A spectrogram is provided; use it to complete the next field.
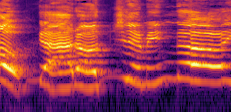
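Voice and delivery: very high, very loud, slow, drawn-out wail. Retelling a movie scene where the dad unmasks Jimmy: imitating someone bawling. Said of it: "He's, like, bawling".

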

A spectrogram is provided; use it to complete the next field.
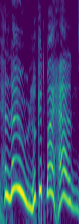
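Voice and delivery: nice good witch voice, very high and very slow. Contrasting how good and evil witches sound, showing a good witch: good witch voice. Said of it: "good witches sound like".

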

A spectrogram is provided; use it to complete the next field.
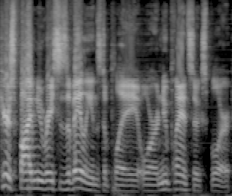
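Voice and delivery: ordinary talk

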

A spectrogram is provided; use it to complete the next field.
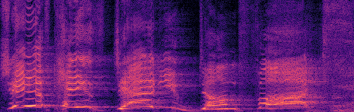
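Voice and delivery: high, drawn-out, taunting scream. The narrator, backing out the door with a prop gun, fires blanks and screams. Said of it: "and screamed".

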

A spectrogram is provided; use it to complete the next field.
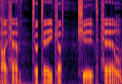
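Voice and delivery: put-on mechanical robot voice. Joking with a co-host about how a robot would speak, robot voice. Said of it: "the robot voice being like".

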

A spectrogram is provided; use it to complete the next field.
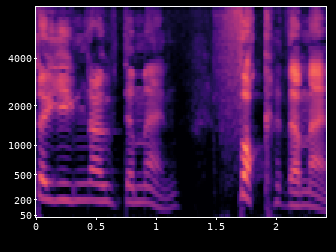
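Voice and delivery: booming, loud, slow fake British accent. Redoing the joke quote after a failed first try: put-on British accent, second try. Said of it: "sounded not like a British person".

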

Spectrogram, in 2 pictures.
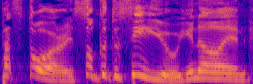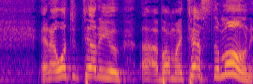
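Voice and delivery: put-on very thick, laid-on Latin American accent. Retelling a man at the speaker's community gym, in a thick latin accent. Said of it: "he's got a really, really thick accent".

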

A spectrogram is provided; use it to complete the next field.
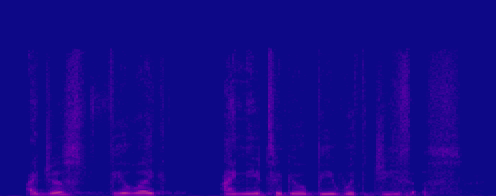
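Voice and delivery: put-on stuttering, stammered words. Retelling a friend's flustered answer about leaving: imitating a stutter. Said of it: "he kinda stutters and he goes".

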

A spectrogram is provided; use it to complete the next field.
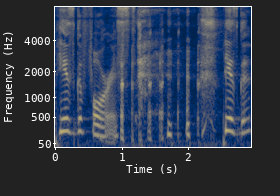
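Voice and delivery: Pisgah Forest said in a local country accent. Saying a north carolina place name the way locals say it; country accent. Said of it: "I feel like I need to say it with a country accent".

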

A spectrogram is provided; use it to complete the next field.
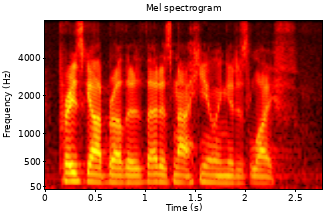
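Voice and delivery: ordinary talk

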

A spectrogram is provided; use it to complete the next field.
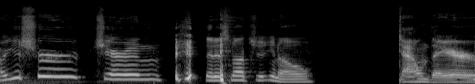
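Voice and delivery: high, swooping, slow and drawn-out delivery. Acting out a South Park scene about menopause: Randy impression. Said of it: "I like your Randy".

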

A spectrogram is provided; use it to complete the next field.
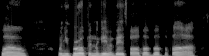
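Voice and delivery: mock dismissive, can't-be-bothered brush-off. Retelling how the Rangers manager brushed off a grand slam: imitating the Rangers manager, eye-rolling. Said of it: "He said it like".

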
